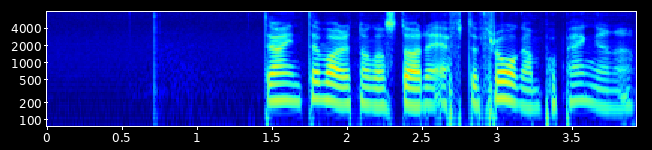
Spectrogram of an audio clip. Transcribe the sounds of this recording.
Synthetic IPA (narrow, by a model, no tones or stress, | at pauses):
d̪̥ɛhaɾɪnt̪əvɑːɾɪt̪noːɡɔnst̪œɾəʔɛft̪əɾfɾoːɡanpʰɔpʰɛŋːaɳa̰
